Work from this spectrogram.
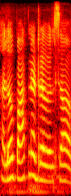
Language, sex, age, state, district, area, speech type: Tamil, female, 18-30, Tamil Nadu, Tiruchirappalli, urban, spontaneous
